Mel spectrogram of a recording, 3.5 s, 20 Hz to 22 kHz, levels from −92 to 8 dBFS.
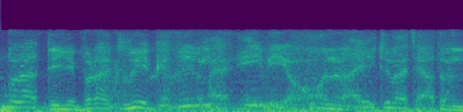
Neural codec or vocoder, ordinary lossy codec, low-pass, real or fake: codec, 24 kHz, 0.9 kbps, WavTokenizer, medium speech release version 1; none; 7.2 kHz; fake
